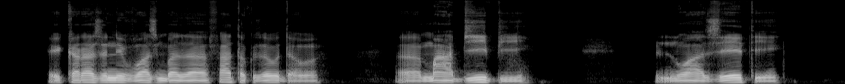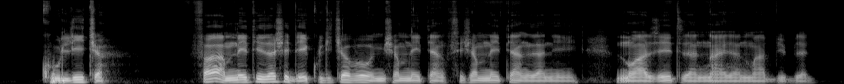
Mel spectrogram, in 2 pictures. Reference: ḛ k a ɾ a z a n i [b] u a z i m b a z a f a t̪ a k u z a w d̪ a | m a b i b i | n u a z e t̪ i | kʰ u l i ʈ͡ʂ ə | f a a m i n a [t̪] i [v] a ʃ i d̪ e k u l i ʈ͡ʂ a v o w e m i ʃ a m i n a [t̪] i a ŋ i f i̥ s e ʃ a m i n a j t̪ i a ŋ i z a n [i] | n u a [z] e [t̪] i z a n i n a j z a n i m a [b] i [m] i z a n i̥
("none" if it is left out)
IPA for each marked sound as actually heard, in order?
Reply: v, t̪, z, t̪, i, z, t̪, b, b

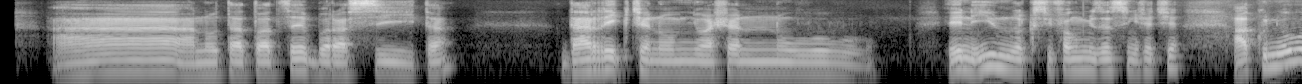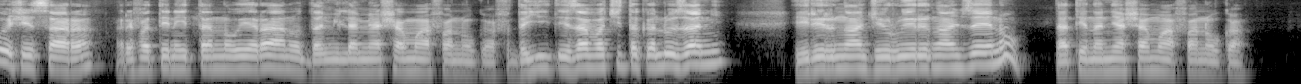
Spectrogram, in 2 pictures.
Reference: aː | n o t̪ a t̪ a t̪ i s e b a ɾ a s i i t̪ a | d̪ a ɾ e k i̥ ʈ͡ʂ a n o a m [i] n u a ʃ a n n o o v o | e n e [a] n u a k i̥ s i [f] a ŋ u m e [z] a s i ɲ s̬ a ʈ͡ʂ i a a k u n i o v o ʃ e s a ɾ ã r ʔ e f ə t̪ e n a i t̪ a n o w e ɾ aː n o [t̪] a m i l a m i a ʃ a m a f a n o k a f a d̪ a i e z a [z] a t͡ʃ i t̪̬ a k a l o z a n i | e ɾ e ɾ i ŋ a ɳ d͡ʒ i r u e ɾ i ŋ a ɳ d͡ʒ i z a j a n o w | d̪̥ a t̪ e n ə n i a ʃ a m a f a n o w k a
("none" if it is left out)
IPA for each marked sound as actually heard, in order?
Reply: i, i, f, z, d̪, v

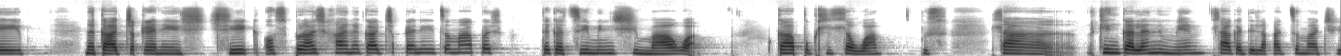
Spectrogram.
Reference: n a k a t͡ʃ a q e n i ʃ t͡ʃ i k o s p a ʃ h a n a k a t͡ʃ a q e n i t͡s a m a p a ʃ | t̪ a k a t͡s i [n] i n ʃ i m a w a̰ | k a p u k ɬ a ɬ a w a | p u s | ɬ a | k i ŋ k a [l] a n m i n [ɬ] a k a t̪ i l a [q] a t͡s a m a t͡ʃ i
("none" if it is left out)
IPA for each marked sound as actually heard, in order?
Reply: m, l, ɬ, q

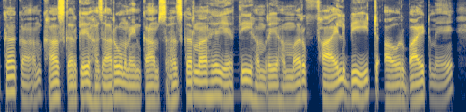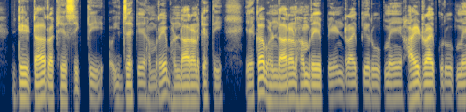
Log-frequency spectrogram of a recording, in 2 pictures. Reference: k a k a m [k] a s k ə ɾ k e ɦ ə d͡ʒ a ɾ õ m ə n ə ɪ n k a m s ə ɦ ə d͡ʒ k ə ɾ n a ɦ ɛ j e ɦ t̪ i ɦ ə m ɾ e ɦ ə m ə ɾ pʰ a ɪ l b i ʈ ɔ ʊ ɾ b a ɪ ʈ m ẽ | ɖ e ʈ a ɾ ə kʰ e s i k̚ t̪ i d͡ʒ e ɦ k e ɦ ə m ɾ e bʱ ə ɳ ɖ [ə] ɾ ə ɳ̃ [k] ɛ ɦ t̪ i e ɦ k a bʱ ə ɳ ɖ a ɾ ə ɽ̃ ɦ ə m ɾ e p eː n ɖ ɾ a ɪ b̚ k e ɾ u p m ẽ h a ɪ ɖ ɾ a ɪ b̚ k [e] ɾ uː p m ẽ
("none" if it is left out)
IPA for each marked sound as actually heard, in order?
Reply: kʰ, a, k, e

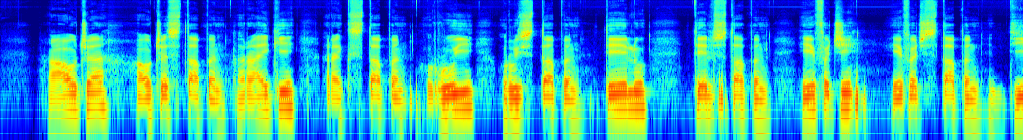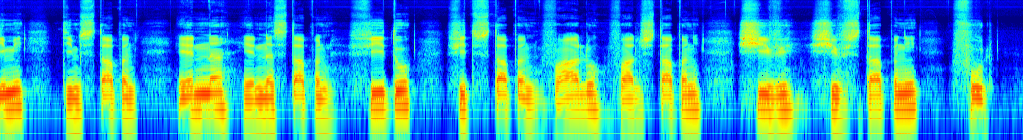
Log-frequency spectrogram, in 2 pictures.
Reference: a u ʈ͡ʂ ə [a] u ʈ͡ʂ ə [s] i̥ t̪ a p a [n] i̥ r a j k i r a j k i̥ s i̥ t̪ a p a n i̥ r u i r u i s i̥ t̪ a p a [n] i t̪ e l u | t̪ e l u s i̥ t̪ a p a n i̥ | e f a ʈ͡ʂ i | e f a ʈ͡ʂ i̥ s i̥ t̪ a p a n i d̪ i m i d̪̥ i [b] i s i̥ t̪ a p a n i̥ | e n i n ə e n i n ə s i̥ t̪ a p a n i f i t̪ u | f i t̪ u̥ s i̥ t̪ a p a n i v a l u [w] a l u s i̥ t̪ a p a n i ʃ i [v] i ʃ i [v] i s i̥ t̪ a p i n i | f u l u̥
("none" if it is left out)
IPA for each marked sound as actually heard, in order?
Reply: a, s, n, n, m, v, v, v

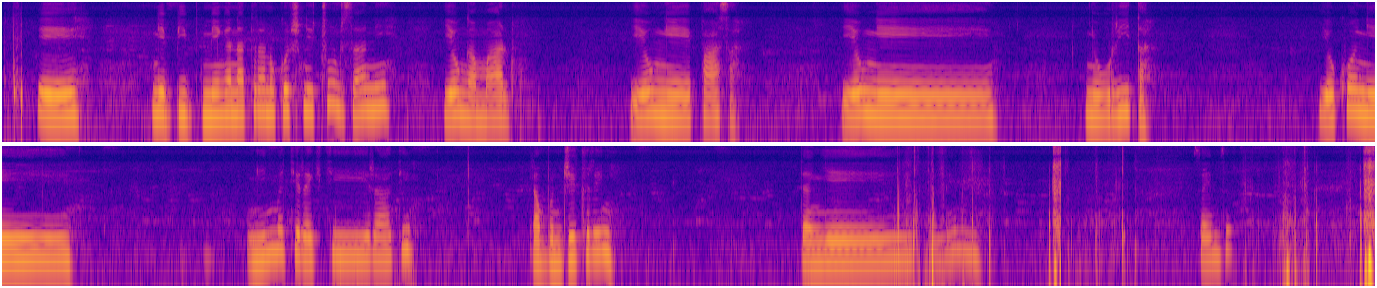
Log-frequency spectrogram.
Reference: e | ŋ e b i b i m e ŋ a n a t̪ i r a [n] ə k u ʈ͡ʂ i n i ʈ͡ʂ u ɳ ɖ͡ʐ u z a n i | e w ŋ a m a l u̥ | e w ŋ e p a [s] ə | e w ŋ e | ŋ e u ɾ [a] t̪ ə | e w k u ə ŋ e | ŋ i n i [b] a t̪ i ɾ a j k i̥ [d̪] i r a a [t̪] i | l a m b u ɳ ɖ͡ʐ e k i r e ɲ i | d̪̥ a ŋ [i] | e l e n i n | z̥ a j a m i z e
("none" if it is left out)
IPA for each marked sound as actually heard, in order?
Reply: n, s, i, m, t̪, t̪, e

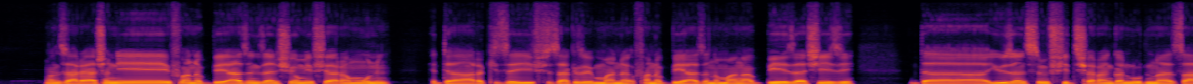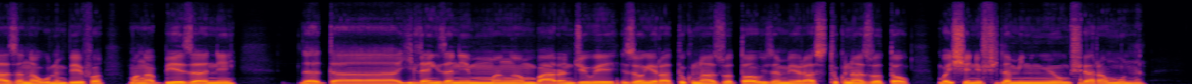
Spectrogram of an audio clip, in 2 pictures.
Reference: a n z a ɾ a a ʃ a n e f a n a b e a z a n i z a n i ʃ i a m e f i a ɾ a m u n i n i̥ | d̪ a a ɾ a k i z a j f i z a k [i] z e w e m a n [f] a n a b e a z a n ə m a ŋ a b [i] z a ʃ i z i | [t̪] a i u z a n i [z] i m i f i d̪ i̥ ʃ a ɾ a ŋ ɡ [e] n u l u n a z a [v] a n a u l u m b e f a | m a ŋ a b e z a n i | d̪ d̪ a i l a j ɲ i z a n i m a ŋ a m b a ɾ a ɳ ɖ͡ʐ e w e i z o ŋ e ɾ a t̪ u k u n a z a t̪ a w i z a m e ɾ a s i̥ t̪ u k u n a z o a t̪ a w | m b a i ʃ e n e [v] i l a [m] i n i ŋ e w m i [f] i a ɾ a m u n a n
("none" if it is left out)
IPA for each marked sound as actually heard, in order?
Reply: i, f, e, d̪, s, a, z, f, m, f

